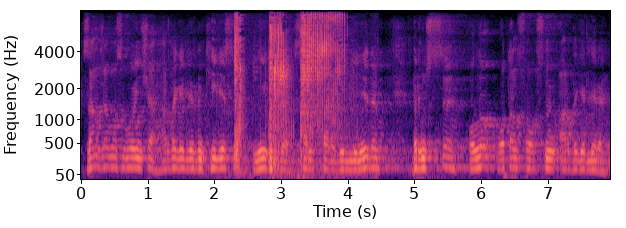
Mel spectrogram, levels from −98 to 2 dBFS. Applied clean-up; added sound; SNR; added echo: none; Fart; -2 dB; reverberation time 2.1 s.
